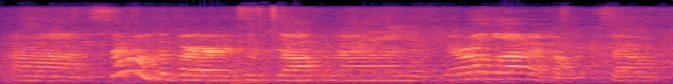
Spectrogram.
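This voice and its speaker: Woman host introducing a guest, higher voice, friendly, filler-heavy, distant mic in an echoey room. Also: background noise. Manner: friendly, a bit halting, with ums. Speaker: aquarium educator introducing a speaker. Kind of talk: introduction at a public talk. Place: room at an aquarium.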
